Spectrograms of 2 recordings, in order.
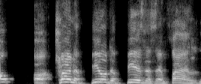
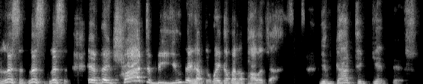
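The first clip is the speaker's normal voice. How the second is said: ordinary talk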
